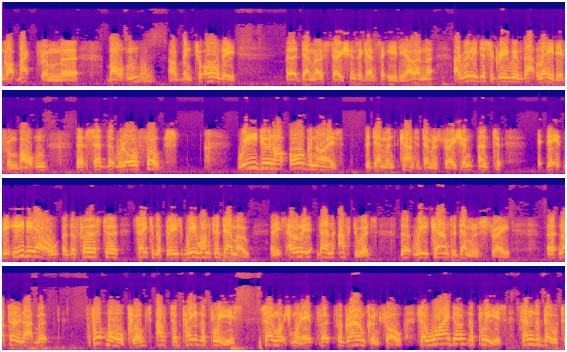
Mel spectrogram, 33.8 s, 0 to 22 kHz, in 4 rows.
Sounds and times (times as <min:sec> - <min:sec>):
Speech: 0:00.0 - 0:11.2, 0:12.0 - 0:33.7
Radio: 0:00.0 - 0:33.7.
